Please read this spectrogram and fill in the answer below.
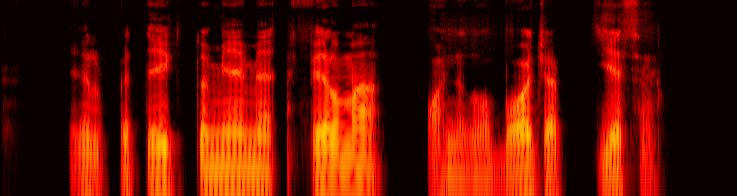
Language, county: Lithuanian, Alytus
